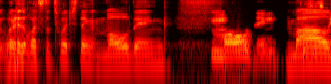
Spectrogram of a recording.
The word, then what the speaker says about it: malding: He's molding. What's the Twitch thing? Molding. Malding. 'Cause it's like- Malding. yeah, it's pronounced like balding because malding is mad balding.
